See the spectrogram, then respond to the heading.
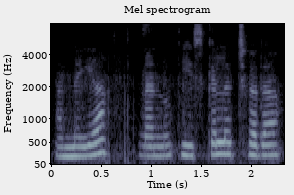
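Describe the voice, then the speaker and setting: A woman's voice: a little high, flat delivery, normal speed, warm tone, slight background noise, lightly acted, poor audio. A woman voicing a hurt young wife who pleads through tears. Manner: pleading, tearful.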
